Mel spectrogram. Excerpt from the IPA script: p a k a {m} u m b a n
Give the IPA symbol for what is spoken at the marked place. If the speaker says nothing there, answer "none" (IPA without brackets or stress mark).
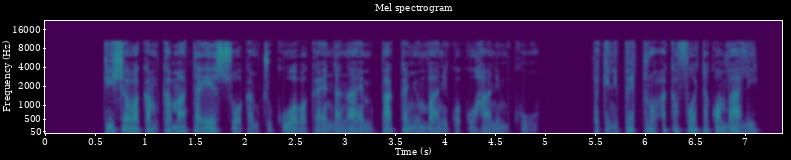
ɲ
